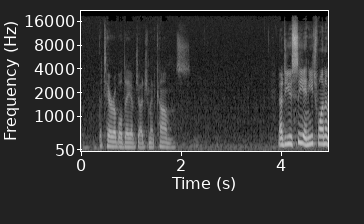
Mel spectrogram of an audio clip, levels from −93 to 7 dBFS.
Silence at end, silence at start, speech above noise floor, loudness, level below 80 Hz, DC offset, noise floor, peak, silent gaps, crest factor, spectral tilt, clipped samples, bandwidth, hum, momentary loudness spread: 0 s; 0.05 s; 29 dB; -23 LUFS; -62 dBFS; under 0.1%; -54 dBFS; -4 dBFS; none; 24 dB; -3.5 dB/octave; under 0.1%; 19 kHz; 60 Hz at -60 dBFS; 22 LU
